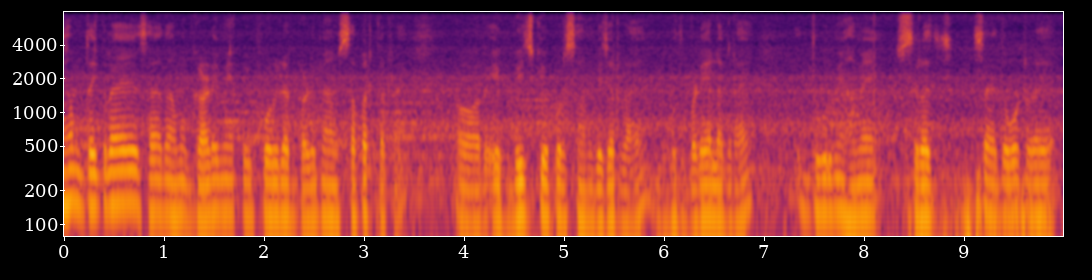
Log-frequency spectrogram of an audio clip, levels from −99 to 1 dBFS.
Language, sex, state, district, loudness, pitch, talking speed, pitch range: Hindi, male, Bihar, Saran, -26 LUFS, 115 Hz, 245 wpm, 110-120 Hz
